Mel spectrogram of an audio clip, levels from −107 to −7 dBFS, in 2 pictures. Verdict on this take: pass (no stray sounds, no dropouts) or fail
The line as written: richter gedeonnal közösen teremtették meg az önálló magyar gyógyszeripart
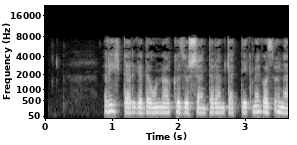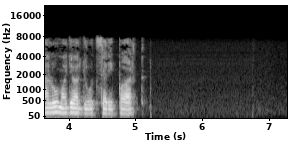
pass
